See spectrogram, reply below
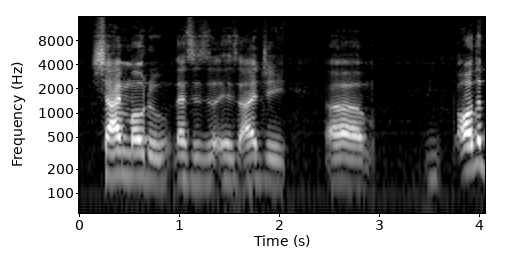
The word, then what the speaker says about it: Modu: Well, how do you pronounce his last name? It's Shy. – Shy Modu. – Modu, right? Modu. Yeah, I'll say Modu.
